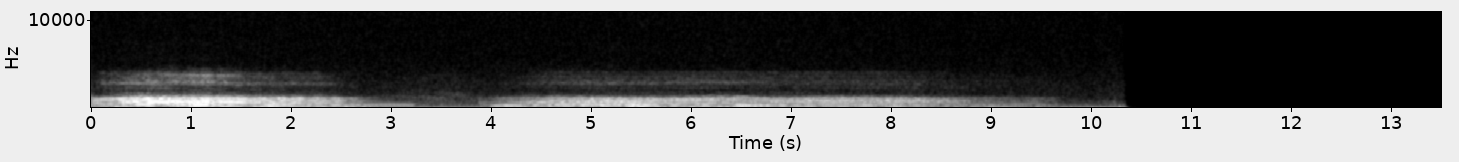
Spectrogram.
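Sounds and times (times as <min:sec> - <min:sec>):
people singing a chanson: 0:00.0 - 0:03.2, 0:04.0 - 0:09.6.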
